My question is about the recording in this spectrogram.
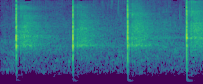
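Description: Hammer striking a chisel set on a geode: four sharp metallic blows a little over half a second apart, each with a short ring. The geode is not yet giving way.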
